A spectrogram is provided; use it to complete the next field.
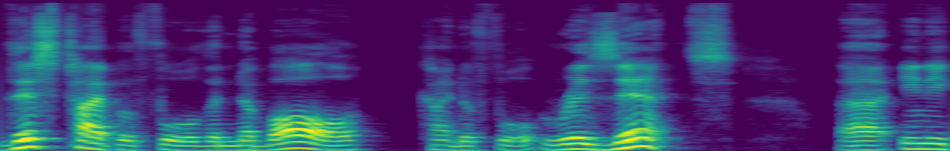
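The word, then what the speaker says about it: נָבָל: Okay, the next kind of fool is in Hebrew pronounced nabal.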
